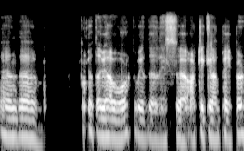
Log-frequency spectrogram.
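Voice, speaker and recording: A man speaks with a Norwegian accent at a fairly slow pace. The sound is dry and close, with no echo. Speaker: professor. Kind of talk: presentation. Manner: halting.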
